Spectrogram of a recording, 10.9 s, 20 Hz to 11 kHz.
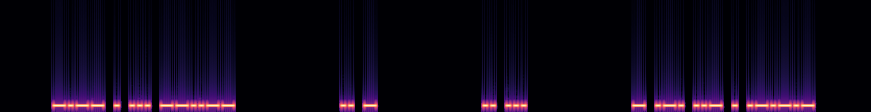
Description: Morse code, heard as a keyed tone, about 25 wpm, 700 Hz. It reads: YES, IT IS TRUE.
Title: 4x Word-Spacing - Sentences from Top 500 Words - 25wpm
